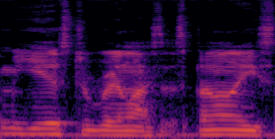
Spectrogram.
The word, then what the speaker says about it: Spinelli: years to realize that spinelli's name comes from the gemstone spinel that's how it's supposed to be pronounced because i was thought it was pronounced spinal like spinal tap ah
